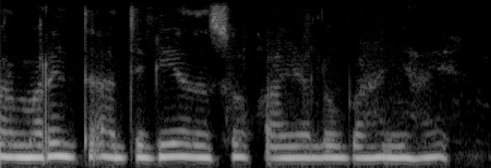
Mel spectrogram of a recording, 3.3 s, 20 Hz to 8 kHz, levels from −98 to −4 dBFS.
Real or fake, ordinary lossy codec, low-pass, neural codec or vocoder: real; Opus, 32 kbps; 7.2 kHz; none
